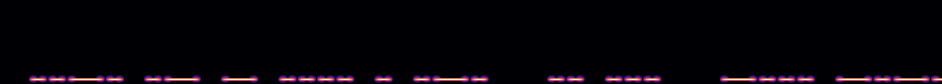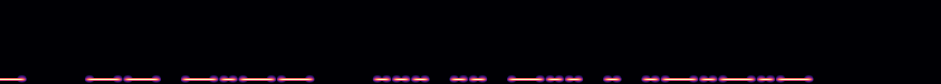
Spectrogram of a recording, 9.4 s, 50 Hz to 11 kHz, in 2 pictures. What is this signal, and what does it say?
Morse code, heard as a keyed tone, about 25 wpm, 700 Hz. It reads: FATHER IS BY MY SIDE.
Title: Sentences from Top 1000 Words - Review Part 1 - 25wpm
